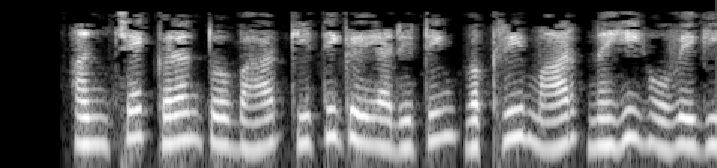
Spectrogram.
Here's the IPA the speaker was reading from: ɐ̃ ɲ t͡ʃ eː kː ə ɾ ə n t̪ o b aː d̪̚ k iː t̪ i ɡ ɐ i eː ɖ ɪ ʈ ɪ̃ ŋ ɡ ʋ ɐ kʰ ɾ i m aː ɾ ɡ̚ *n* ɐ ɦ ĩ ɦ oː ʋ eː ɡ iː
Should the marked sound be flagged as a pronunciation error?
no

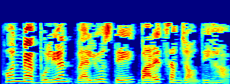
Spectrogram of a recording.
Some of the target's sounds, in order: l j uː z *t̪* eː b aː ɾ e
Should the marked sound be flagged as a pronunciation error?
yes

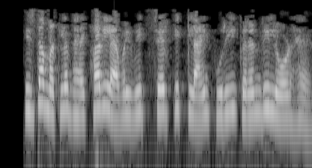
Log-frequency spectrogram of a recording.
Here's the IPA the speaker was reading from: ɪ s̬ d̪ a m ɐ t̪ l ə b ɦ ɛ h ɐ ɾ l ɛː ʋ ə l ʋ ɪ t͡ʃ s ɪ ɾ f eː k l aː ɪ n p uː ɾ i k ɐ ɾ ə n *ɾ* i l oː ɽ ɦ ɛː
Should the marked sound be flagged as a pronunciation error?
no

